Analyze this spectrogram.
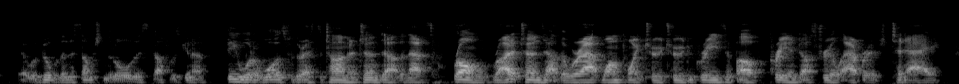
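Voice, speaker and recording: Speaking fairly quickly, a man talks with an Australian accent. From Western Australia (Perth). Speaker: public health doctor. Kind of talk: interview.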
